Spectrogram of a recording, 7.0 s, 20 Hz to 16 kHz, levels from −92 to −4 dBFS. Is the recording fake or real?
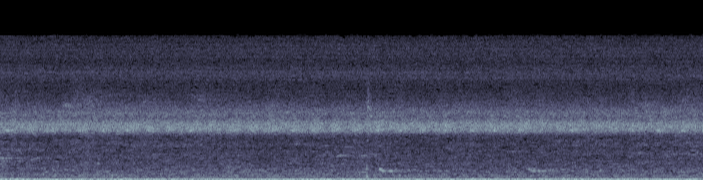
real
